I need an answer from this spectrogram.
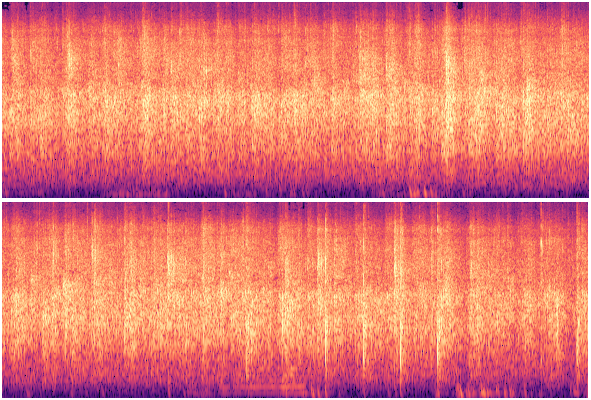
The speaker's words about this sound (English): Come on, you can give her one more clap.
